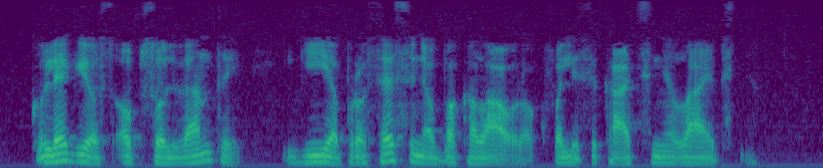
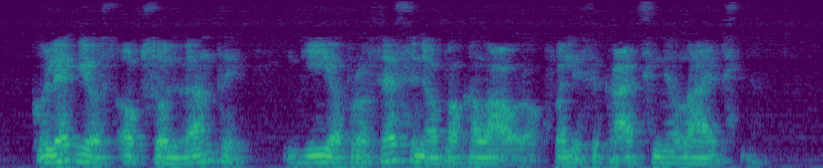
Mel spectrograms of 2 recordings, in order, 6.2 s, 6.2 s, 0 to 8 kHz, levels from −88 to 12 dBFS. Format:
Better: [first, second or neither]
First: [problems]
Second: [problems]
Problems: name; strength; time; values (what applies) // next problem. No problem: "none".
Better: first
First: none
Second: room echo; dies away in 0.2 s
